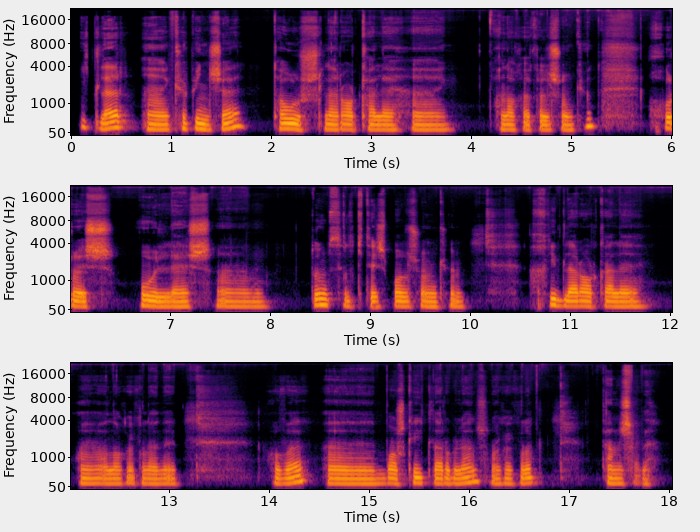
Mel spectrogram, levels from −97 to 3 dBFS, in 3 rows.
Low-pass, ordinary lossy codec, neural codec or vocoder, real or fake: none; none; none; real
